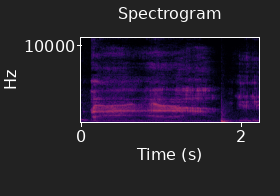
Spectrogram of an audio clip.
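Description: One long burp lasting about a second and a half, followed near the end by a brief low thump.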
